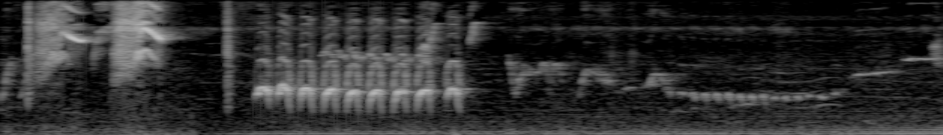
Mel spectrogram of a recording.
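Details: White-rumped shama calling to its flock inside a peaceful aviary: two loud harsh upswept notes, then a rapid series of about eight clipped notes, followed by soft whistles and a faint fast trill.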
